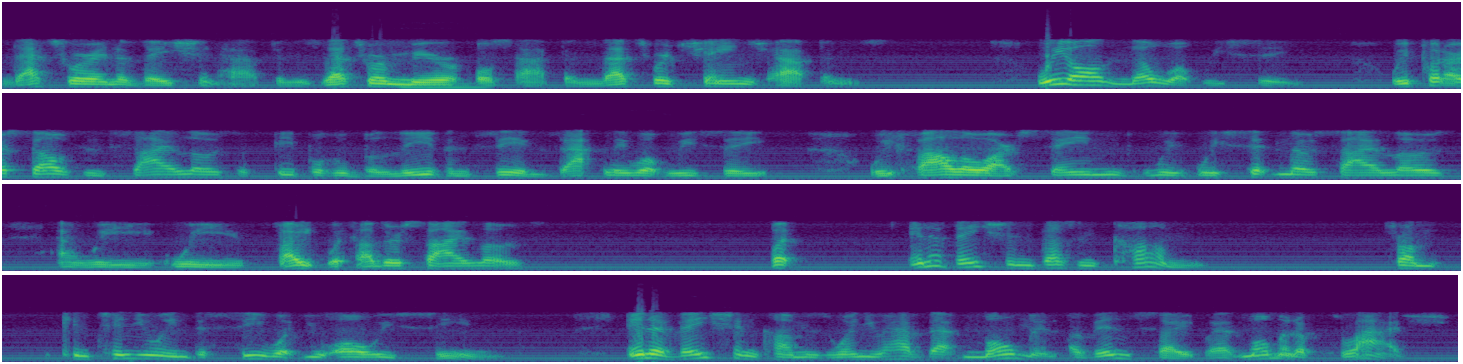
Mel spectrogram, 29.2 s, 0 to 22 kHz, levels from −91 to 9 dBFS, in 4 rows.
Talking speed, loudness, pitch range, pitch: 155 wpm, -19 LUFS, 95-125 Hz, 110 Hz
